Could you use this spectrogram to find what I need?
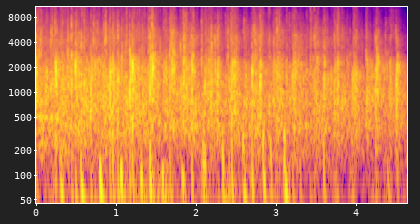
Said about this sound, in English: So, in anticipation of that event, I'd like you all to give her the appropriate applause.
